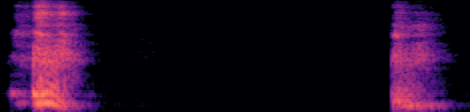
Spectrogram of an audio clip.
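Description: A man clears his throat with a short, loud rasp into a close microphone, followed by a short, softer burst near the end.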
